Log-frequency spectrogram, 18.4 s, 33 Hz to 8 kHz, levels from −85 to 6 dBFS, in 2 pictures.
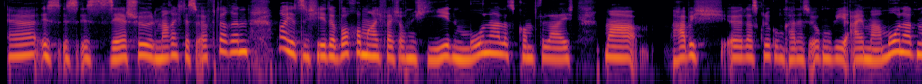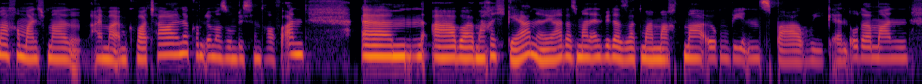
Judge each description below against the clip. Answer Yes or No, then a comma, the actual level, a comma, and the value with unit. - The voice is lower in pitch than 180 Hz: No, high, 190 Hz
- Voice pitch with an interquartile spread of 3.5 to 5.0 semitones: No, average, 2.9 semitones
